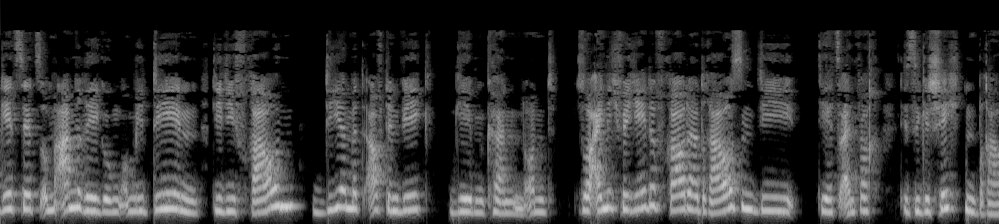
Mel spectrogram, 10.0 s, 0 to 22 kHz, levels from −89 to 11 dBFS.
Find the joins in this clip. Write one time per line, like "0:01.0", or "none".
0:02.1
0:05.6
